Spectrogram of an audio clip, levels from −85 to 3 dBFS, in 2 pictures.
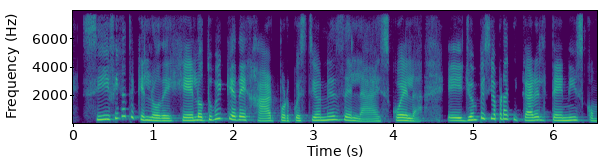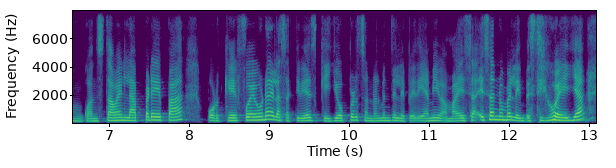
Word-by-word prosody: Sí, 270 +2 0
fíjate 425 - -3
que 240 - 0
lo 200 -4 +3
dejé, 180 +3 +2
lo 220 0 +4
tuve 310 +9 -1
que 265 -7 +3
dejar 180 -7 0
por 190 -1 -2
cuestiones 210 +7 0
de 210 -3 +2
la 155 -3 -4
escuela, 180 +3 +1 0.3
eh, 195 -1 +2
yo 230 +5 +3
empecé 325 +8 0
a 315 - +1
practicar 255 -10 0
el 220 -1 -3
tenis 205 +1 +1
como 165 -6 -7
cuando 165 +1 -4
estaba 195 +5 +1
en 205 - 0
la 195 0 0
prepa, 225 +2 +1 0.3
porque 190 0 -1
fue 220 +3 +1
una 240 +4 +3
de 270 - +2
las 215 -4 -2
actividades 185 +2 -2
que 180 -4 -6
yo 185 0 -1
personalmente 190 -2 -3
le 175 -2 -2
pedí 170 0 -5
a 170 - -3
mi 190 0 0
mamá, 170 0 -3
esa 180 +4 -2
esa 230 +4 +2
no 245 -1 +2
me 240 - +3
la 210 - 0
investigó 190 +5 +1
ella, 220 +6 +4
200 Hz, 220 wpm, -18 LUFS, 180-230 Hz, 0.3 s, lo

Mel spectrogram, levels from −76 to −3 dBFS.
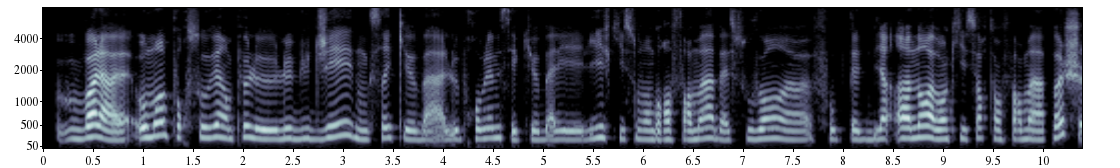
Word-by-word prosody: V - - -13 0.2
voilà, 240 +1 +8
heu, - - -9
au 225 - +5
moins 275 +4 +4
pour 235 -3 -5
sauver 235 +1 -1
un 225 -3 0
peu 245 +3 -2
le 200 -3 +3
le 210 +2 -2
budget, 215 +7 -2
donc 195 -4 -5
c'est 225 - -3
vrai 230 - -5
que, 195 -2 -2
bah, 185 - -3
le 195 - -5
problème, 215 +3 -4
c'est 220 -5 -5
que, 185 +1 -6
bah, - - -6
les 185 0 -4
livres 225 +4 -5
qui 205 -2 -11
sont 200 0 -8
en 190 0 -3
grand 190 +1 0
format, 195 +3 -1
bah, 185 -3 -5
souvent, 205 +2 -3
heu, 185 -1 -6
faut 200 - -9
peut 200 -1 -6
être 185 0 -7
bien 210 +1 -1
1 220 +1 +5
an 235 - +4
avant 205 -2 +5
qu'ils 205 0 -9
sortent 220 +1 -6
en 200 - -2
format 195 -1 -1
poche 250 - +1
205 Hz, 255 wpm, -22 LUFS, 195-225 Hz, 0.2 s, voilà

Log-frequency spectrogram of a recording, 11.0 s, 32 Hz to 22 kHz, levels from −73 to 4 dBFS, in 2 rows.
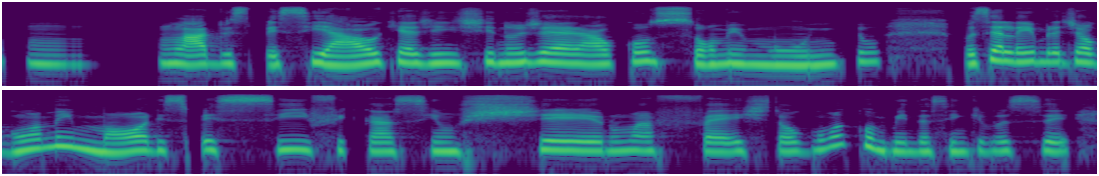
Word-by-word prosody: um 180 -2 -6 0.4
um 195 - -2
lado 180 +1 +4
especial 180 +1 +2
que 205 - -1
a 195 - +3
gente, 195 +2 -1
no 200 +1 +1
geral, 195 -4 +3
consome 190 -3 0
muito. 175 +5 -1 0.4
Você 190 +7 +4
lembra 215 -1 +3
de 210 - -2
alguma 205 +3 +1
memória 205 -7 +2
específica, 205 -1 -2
assim, 190 +1 -4
um 190 - 0
cheiro, 200 +1 +1
uma 200 0 -2
festa, 190 0 -4
alguma 215 +11 -2
comida, 200 - -2
assim, 185 0 -4
que 195 - -8
você 195 0 -4
195 Hz, 150 wpm, -23 LUFS, 185-210 Hz, 0.4 s, lado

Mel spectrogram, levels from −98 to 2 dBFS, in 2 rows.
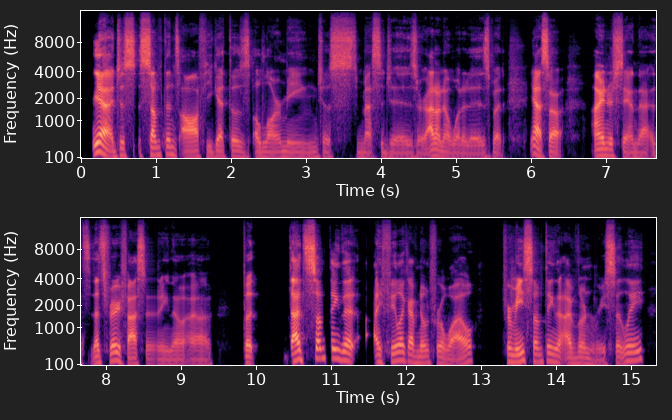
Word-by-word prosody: Yeah, - - +9
just 115 +5 +3
something's 140 -1 +3
off. 100 +1 -2
You 100 - -14
get 100 - -6
those 100 -4 -6
alarming, 95 -1 -11
just 90 -1 -1
messages, 85 -1 -6
or - - -11
I - - +2
don't 120 -3 0
know 95 -1 -7
what 85 0 -12
it 80 -2 -13
is. 80 +2 -6
But, - - -11 0.3
yeah, - - +5
so - - +3 0.4
I 115 +2 +7
understand 110 -7 -1
that. 90 -1 -9
It's 90 - -7
that's 120 0 -2
very 155 +1 0
fascinating, 95 -5 -3
though. 90 0 -10
Uh, 90 -1 -11 0.4
but - - 0 0.5
that's 175 - +7
something 200 -1 +5
that 165 -3 +1 0.2
I - - -1
feel 145 +6 -5
like 165 -3 -3
I've 135 -3 -1
known 120 +1 -7
for - - -12
a - - -6
while. - - -5 0.4
For 140 - -4
me, 135 +3 +4
something 140 -2 +1
that 130 - -4
I've 110 -1 -3
learned 105 -6 -10
recently, 150 - -3
100 Hz, 190 wpm, -23 LUFS, 90-135 Hz, 0.5 s, Yeah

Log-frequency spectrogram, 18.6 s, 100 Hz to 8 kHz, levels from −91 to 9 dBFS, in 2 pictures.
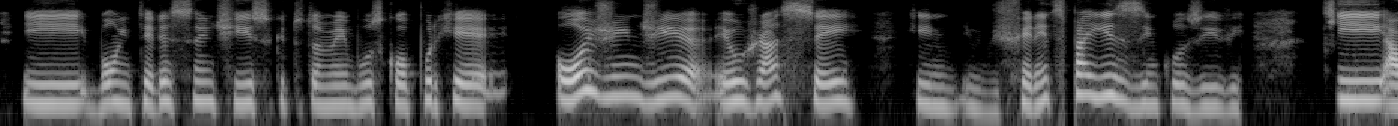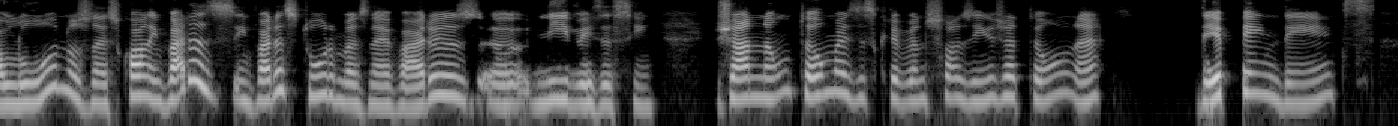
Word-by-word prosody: E, 210 -1 +1
bom 215 +5 -1
interessante 220 0 -3
isso 220 - -4
que - - -11
tu 185 - -16
também 205 -1 -4
buscou, 210 +1 -3
porque, 235 +6 -1 0.3
hoje 275 +3 +6
em 280 0 -3
dia, 250 0 0
eu 230 +2 +2
já 225 +4 +1
sei 230 -3 -1 0.3
que 225 - -7
em 200 -3 -5
em 190 -5 -11
diferentes 210 +8 -3
países, 280 -8 +2
inclusive, 195 -3 -7 0.6
que 240 -1 +5
alunos 225 - +2
na 220 - -2
escola, 285 +6 +4
em 245 - -3
várias 305 - +4
em 235 - -6
várias 245 +10 +3
turmas, 275 -8 -3
né, 205 -1 -3
vários, 235 +7 +1
hã, 210 0 -3
níveis, 215 -2 -2
assim, 200 -1 -8 0.4
já 255 +4 +6
não 270 +3 -3
estão 285 -4 +2
mais 315 -5 -3
escrevendo 245 -1 -6
sozinhos, 255 -1 -6
já 275 - 0
estão, 270 +2 -6
né, 240 +1 -3 0.7
dependentes 275 - +1
235 Hz, 145 wpm, -22 LUFS, 210-270 Hz, 0.7 s, hoje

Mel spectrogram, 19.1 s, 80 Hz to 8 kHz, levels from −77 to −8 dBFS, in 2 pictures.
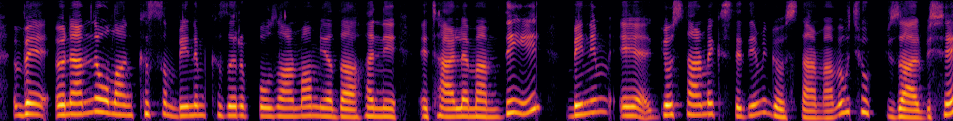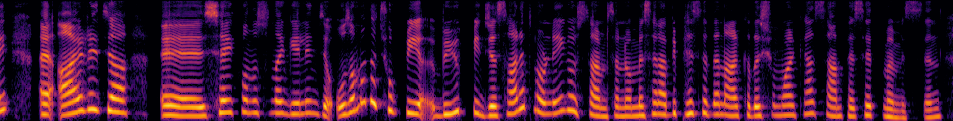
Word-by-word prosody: ve 245 0 +3
önemli 255 +5 +3
olan 255 -6 +2
kısım 255 -2 -4
benim 225 +2 +1
kızarıp 225 -1 -2
bozarmam 210 +1 0
ya 200 -2 0
da 185 -2 +1
hani, 200 -2 +1 0.2
e, 200 - -1
terlemem 195 -2 +1
değil, 290 +7 +1 0.3
benim, 265 +9 +1
eee, 215 -5 +1
göstermek 240 +5 +1
istediğimi 235 +8 -3
göstermem 170 -4 -2
ve 255 - +1
bu 310 - -1
çok 290 -3 -4
güzel 180 -3 +2
bir 190 - -4
şey. 260 - +1 0.3
Eee, 250 - +5
ayrıca, 320 +4 +4 0.3
eee, 210 -2 +5
şey 295 0 +3
konusuna 290 -2 -3
gelince 260 -1 -2
o 225 - +1
zaman 315 - +1
da - - +2
çok 330 -7 -4
bir 250 -6 0
büyük 305 +5 +1
bir 275 -5 -1
cesaret 265 - +1
örneği 285 +1 -1
göstermişsin, 220 - -2
o 210 - 0
mesela 235 +3 -1
bir 275 - -1
pes 270 +2 -2
eden 250 -2 -2
arkadaşın 220 0 -1
varken 235 +3 -4
sen 230 -6 -5
pes 205 0 -5
etmemişsin, 180 -5 -4
235 Hz, 155 wpm, -23 LUFS, 205-275 Hz, 0.3 s, Eee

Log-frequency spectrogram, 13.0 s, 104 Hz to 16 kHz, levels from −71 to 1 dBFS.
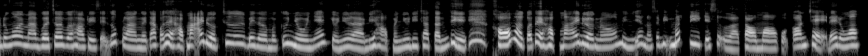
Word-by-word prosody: đúng 275 +1 -2
rồi, 320 0 0
mà 270 -2 -1
vừa 255 0 +1
chơi 290 +2 +1
vừa 270 -1 -2
học 250 -3 -2
thì 230 -2 -2
sẽ - - -8
giúp 360 +2 -3
là 240 -4 -1
người 220 -1 -3
ta 275 +5 -1
có 240 - -4
thể 340 -5 +3
học 255 -1 -2
mãi 275 +8 +1
được. 270 -9 +1
Chứ 330 -3 -3
bây 280 0 0
giờ 235 -3 -2
mà 220 0 -5
cứ 325 - -4
nhồi 245 -9 +1
nhét, 300 +10 -3
kiểu 220 - -4
như 235 +5 -3
là, 215 -4 -1
đi 225 +5 -4
học 270 -3 -4
mà 205 - -6
như 235 +4 -3
đi 260 0 -3
tra 265 -1 -2
tấn 230 +1 -2
thì 250 -12 +3 0.4
khó 280 0 +9
mà 390 - +5
có 235 - +2
thể 310 0 +3
học 265 -1 +1
mãi 270 +6 -1
được, 285 -7 +2
nó 235 +3 -5
mình 290 -8 -2
nghĩ 230 - -5
là 315 - -3
nó 230 -2 -6
sẽ 285 +3 -7
bị 315 0 -5
mất 330 +11 +2
đi 315 -3 +1
cái 235 0 -1
sự, 265 -6 -8
à, 190 -1 -3
tò 220 -3 +4
mò 210 -1 0
của - - -8
con 255 +4 0
trẻ 300 0 0
đấy, 260 +5 +1
đúng 255 -2 -2
không? 275 +1 +3
260 Hz, 290 wpm, -22 LUFS, 235-290 Hz, 0.4 s, khó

